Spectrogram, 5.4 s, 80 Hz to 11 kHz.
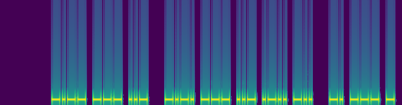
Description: Morse code, heard as a keyed tone, about 34 wpm, 700 Hz. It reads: YOU COULD NOT
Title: Sentences from Top 1400 Words 35wpm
